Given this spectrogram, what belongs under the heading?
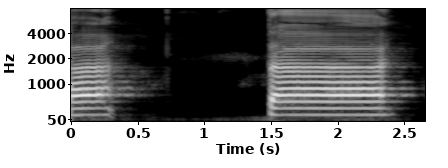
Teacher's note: জিভের আগা এবং সামনের উপরে 2 দাঁতের গোড়ার সাথে লাগিয়ে উচ্চারিত হয় তা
